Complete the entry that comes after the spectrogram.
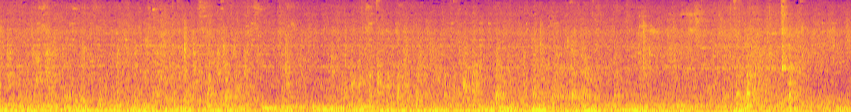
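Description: Small underground mine tour train running through a narrow rock tunnel: a steady low drone from the locomotive, with the wheels clattering on the rails.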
